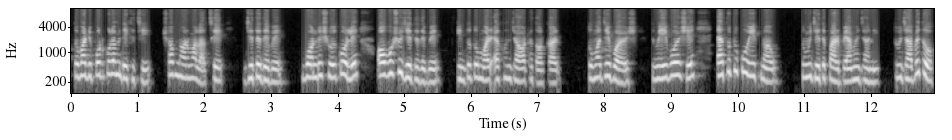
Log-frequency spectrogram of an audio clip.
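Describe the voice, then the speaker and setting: A woman voicing a gentle, caring young woman who pleads softly and earnestly. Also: fairly high pitch, a little fast, no room sound, studio quality, close to an everyday voice. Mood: pleading. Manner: soft, quiet, earnest pleading.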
